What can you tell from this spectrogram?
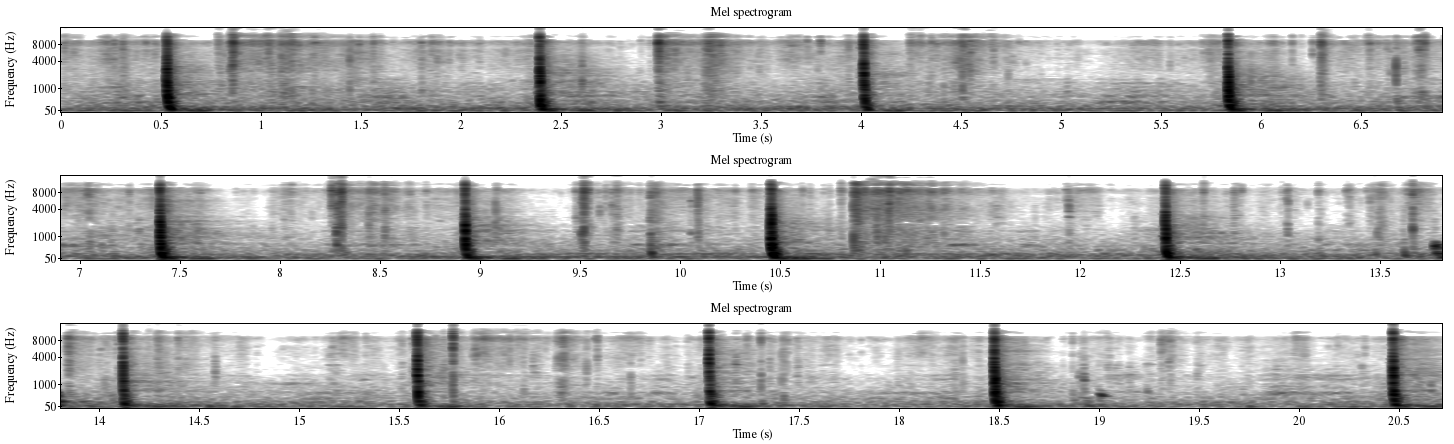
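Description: An axe chopping into the trunk of a standing tree, cutting a notch in its side: a steady series of about thirteen sharp chops, roughly one every one and a half to two seconds, some followed by a lighter knock.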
